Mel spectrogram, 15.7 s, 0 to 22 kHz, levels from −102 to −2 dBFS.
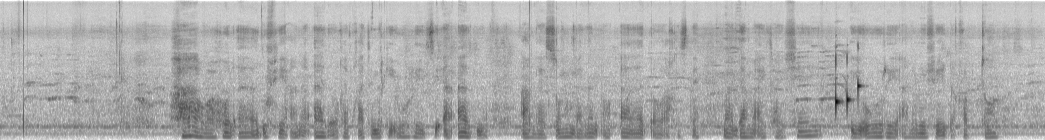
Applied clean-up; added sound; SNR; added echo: none; none; none; none.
